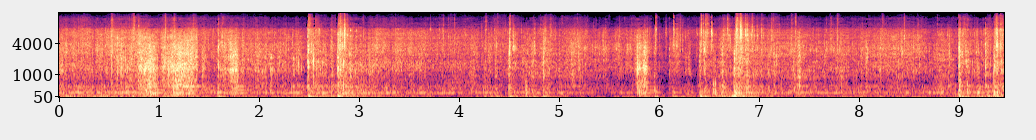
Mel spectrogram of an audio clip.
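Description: Mountain bike rolling fast over a dry, rocky dirt trail: tyres crunching on loose, gravelly soil, with irregular knocks and rattles as the bike hits rocks and bumps.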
